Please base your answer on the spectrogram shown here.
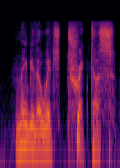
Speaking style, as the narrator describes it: Sabrina said bitterly

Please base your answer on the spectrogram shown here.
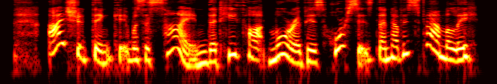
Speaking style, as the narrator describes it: laughed Anne

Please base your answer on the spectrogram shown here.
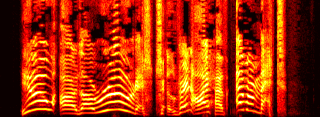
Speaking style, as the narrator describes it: Dottie bellows

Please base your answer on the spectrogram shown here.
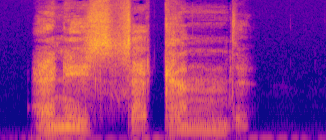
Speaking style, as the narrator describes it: Lee Jordan whispered

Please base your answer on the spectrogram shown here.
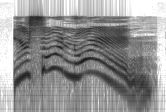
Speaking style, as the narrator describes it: I yell

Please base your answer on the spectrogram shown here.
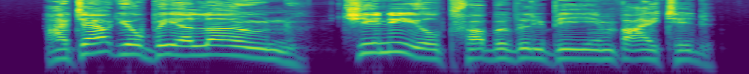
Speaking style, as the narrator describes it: snapped Ron, who did not seem to have taken kindly to being ignored by Slughorn

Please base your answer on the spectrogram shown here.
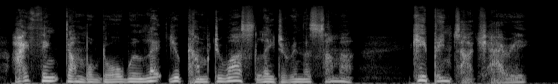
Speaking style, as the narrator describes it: whispered in his ear

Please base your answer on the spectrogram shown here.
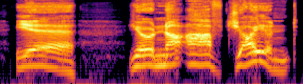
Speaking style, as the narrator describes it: said Hagrid croakily

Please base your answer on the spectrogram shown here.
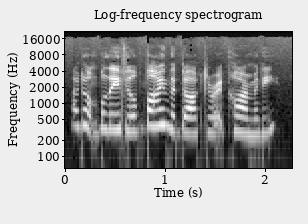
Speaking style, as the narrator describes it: sobbed Diana

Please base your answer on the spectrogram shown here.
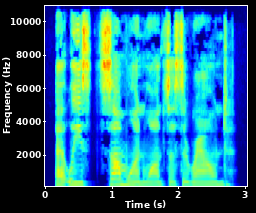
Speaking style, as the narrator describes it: Miri says with a sigh

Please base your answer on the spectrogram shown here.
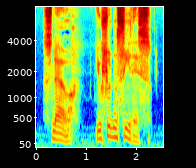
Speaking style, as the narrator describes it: Charming said softly

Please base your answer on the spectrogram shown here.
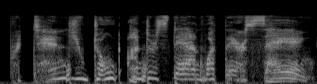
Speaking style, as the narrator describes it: I whispered

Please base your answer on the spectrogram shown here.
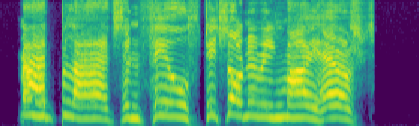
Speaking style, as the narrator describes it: his yell

